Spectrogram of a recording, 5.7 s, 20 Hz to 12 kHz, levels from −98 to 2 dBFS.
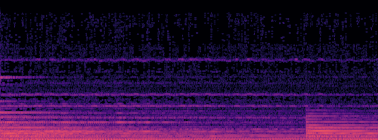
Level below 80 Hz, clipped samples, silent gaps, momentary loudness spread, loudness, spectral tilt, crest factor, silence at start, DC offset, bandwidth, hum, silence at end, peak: -54 dBFS; under 0.1%; none; 11 LU; -41 LUFS; -7 dB/octave; 16 dB; 0 s; under 0.1%; 11 kHz; none; 0 s; -24 dBFS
